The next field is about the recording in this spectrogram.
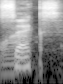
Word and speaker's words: CeX: I sold that, though, to CEX, you know, the shop. It was got like 12 euros. – It's pronounced sex.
